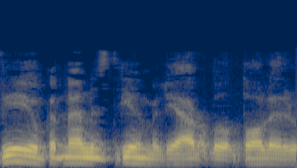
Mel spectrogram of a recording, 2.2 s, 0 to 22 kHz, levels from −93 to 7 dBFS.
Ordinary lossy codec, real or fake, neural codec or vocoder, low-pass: MP3, 32 kbps; fake; codec, 16 kHz, 1 kbps, X-Codec, WavLM features, trained on Multilingual LibriSpeech; 7.2 kHz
